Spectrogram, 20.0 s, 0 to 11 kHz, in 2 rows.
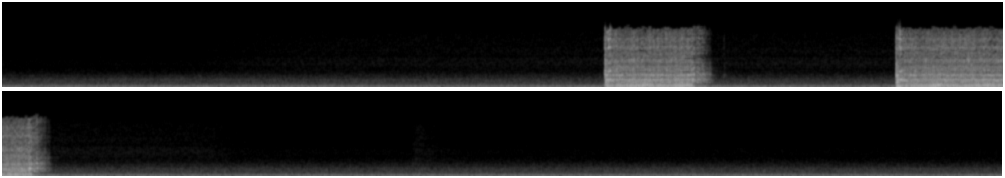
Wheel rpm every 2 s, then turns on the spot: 0, 0, 20, 70, 120, 20, 0, 0, 0, 0.
none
